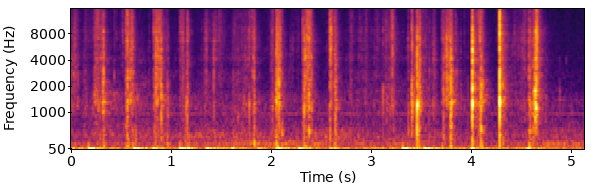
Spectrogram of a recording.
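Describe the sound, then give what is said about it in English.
Tarot cards being shuffled make many crisp, papery riffling bursts in an uneven rhythm. They are faint and quiet, with no one talking. “let's go ahead and pull a card for the week, see what it is that you need to know.”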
